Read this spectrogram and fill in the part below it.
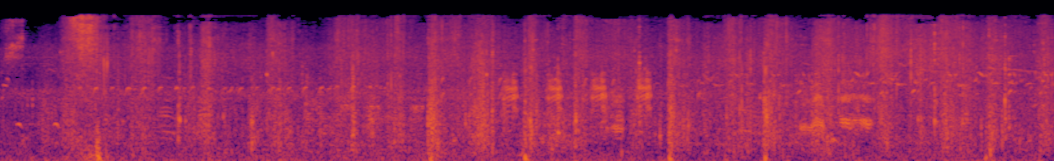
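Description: Footsteps tread through grass and dirt.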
